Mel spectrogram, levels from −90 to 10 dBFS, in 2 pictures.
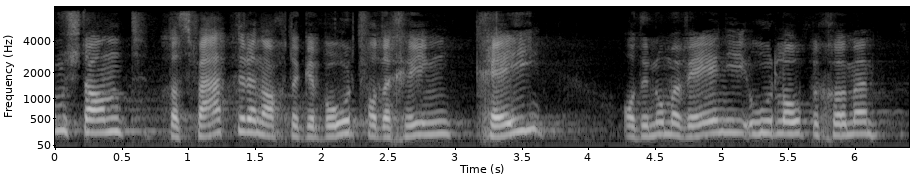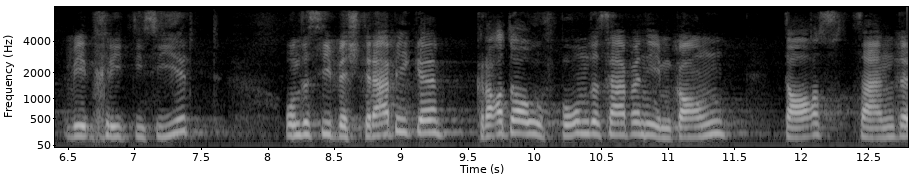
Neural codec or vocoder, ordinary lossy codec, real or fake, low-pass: vocoder, 44.1 kHz, 128 mel bands every 256 samples, BigVGAN v2; AAC, 32 kbps; fake; 7.2 kHz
